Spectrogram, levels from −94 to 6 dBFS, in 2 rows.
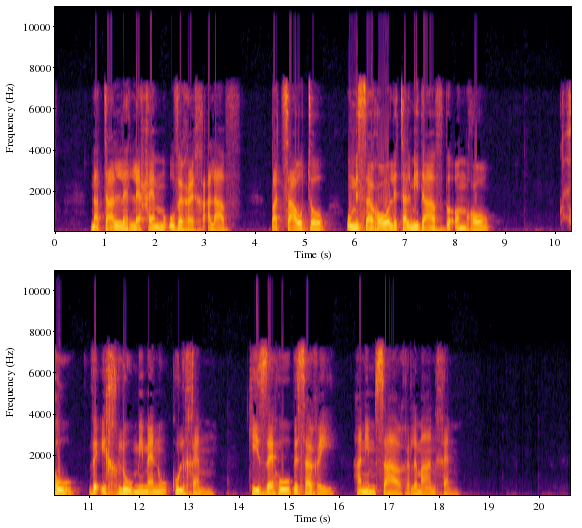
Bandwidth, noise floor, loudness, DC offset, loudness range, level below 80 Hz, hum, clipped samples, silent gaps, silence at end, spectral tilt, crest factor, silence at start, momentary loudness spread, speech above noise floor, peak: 7.8 kHz; -64 dBFS; -12 LUFS; under 0.1%; 5 LU; -42 dBFS; none; 0.3%; none; 2.25 s; -6 dB/octave; 12 dB; 0.75 s; 13 LU; 53 dB; 0 dBFS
